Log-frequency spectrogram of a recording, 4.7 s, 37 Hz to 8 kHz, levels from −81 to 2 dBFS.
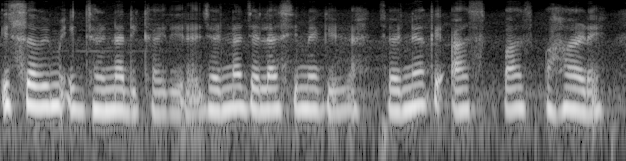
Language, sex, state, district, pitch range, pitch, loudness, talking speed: Hindi, female, Gujarat, Valsad, 200-215 Hz, 205 Hz, -16 LUFS, 230 wpm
